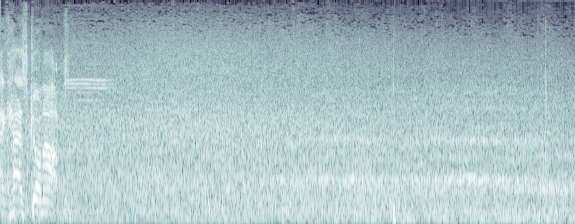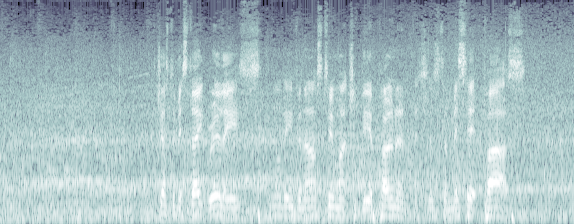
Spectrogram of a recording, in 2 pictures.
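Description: A large crowd murmurs and roars steadily in a big stadium.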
